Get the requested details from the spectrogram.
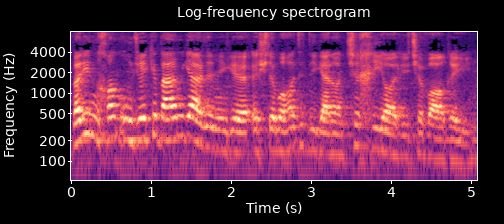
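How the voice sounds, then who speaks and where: A man's voice: fairly high pitch, lively intonation, dark tone, reverberant, a little hiss or hum. A man leading a support group, teaching emphatically, asking rhetorical questions and acting out everyday examples. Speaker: group session leader.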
